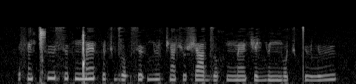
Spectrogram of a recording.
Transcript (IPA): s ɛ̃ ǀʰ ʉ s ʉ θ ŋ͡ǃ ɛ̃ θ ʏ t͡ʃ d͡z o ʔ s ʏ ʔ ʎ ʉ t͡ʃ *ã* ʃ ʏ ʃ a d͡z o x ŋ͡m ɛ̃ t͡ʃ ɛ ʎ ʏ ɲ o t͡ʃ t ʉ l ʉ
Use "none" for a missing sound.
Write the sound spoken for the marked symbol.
ã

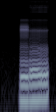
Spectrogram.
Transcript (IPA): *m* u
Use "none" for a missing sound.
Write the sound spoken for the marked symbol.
m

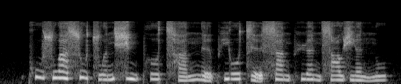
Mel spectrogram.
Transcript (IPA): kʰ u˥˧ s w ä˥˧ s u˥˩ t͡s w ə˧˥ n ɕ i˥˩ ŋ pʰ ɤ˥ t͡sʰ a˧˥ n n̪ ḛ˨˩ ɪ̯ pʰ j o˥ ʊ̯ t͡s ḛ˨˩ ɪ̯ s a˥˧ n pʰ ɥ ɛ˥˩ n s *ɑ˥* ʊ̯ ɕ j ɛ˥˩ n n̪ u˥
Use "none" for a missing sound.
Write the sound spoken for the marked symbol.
ɑ˥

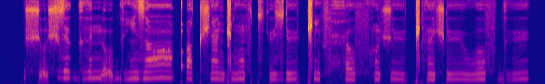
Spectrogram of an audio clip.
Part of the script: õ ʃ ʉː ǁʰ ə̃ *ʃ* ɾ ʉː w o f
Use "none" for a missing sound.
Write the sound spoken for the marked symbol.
ʃ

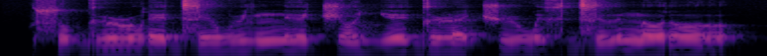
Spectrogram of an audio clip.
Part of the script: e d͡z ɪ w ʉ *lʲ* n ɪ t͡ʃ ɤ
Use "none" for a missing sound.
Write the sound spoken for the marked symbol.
lʲ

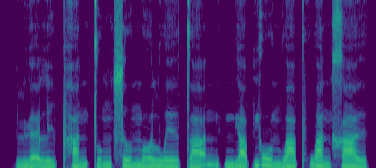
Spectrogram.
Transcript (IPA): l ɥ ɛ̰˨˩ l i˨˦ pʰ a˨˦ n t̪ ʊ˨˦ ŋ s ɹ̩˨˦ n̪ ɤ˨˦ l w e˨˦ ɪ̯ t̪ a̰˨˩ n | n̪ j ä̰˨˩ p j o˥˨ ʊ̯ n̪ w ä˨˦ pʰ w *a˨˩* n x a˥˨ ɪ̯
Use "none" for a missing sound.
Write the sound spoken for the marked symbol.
a˥˨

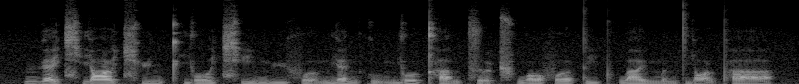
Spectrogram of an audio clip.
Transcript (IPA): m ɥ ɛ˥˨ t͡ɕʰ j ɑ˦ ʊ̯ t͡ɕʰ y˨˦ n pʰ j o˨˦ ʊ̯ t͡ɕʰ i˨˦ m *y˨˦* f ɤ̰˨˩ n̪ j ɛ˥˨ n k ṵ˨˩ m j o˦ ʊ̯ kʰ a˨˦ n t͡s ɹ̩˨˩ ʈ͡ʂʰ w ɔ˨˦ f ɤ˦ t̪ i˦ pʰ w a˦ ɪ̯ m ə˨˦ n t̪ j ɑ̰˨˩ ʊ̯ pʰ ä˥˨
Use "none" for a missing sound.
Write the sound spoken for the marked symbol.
y˨˦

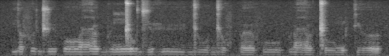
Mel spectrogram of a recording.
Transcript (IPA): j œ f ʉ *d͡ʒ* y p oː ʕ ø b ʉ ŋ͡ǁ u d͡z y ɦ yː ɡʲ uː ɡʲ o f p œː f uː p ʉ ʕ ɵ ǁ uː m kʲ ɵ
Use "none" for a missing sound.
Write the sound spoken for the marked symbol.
d͡ʒ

